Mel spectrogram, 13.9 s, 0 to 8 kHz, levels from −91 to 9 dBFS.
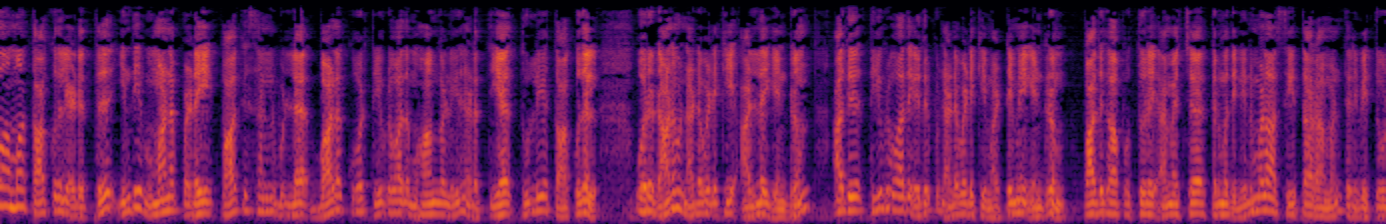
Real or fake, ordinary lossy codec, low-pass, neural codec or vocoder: fake; none; 7.2 kHz; vocoder, 24 kHz, 100 mel bands, Vocos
